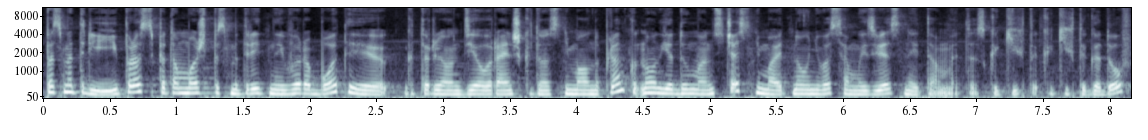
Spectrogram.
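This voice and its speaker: A woman talks at a very fast pace in a very deep, low voice. Her pitch varies in an ordinary way. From Saint Petersburg, Russia. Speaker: beginner photographer. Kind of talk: casual chat.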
